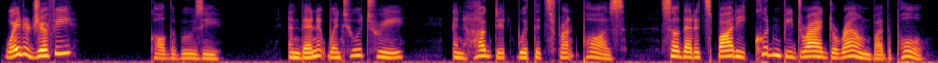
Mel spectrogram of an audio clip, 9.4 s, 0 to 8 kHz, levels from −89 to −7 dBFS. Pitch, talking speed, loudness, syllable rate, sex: 200 Hz, 200 wpm, -21 LUFS, 5.5 syllables/s, female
